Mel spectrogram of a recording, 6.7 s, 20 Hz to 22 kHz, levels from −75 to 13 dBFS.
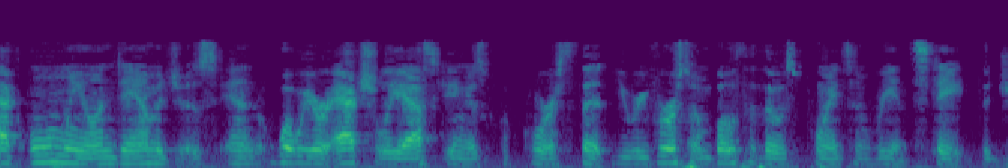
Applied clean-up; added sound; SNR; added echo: none; none; none; none.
